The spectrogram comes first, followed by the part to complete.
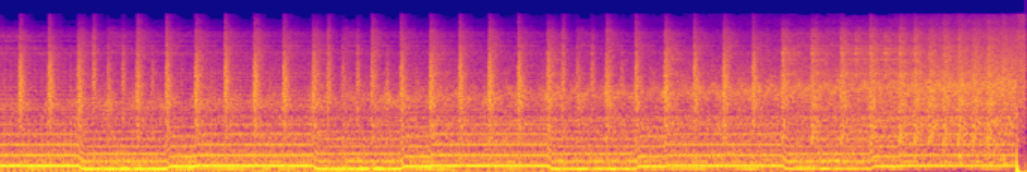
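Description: Electronic dance music from a live DJ mix over a club sound system: a synth riff swinging between two chords about once a second over steady hi-hats. The deep bass drops out about halfway through, leaving the riff and hats, and a hiss builds toward the end.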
